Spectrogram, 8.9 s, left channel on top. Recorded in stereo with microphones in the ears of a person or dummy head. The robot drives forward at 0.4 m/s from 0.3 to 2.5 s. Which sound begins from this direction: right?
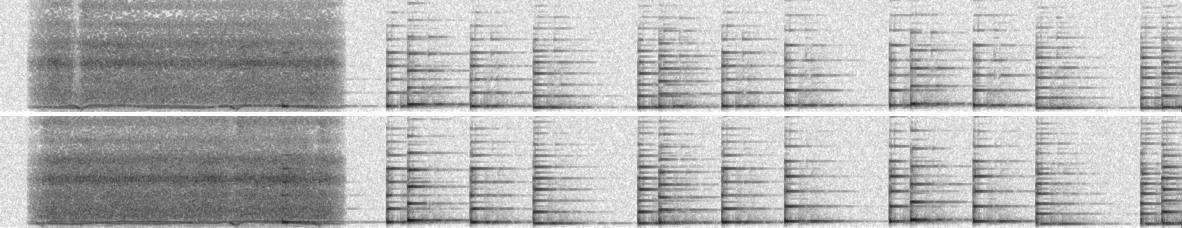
A ringtone, at 2.1 s.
